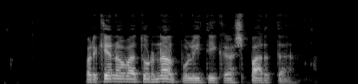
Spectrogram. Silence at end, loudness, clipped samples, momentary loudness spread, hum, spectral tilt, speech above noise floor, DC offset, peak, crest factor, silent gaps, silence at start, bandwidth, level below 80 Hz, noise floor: 0.65 s; -24 LUFS; under 0.1%; 12 LU; none; -4.5 dB/octave; 54 dB; under 0.1%; -4 dBFS; 22 dB; none; 0.85 s; 11.5 kHz; -54 dBFS; -78 dBFS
